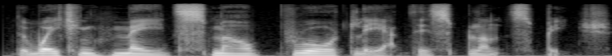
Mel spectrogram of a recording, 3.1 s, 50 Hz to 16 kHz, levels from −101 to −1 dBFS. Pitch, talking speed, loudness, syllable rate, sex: 110 Hz, 175 wpm, -22 LUFS, 4.3 syllables/s, male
